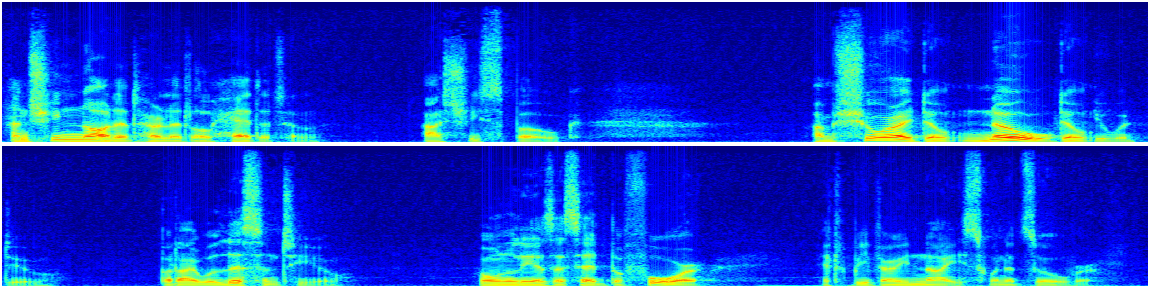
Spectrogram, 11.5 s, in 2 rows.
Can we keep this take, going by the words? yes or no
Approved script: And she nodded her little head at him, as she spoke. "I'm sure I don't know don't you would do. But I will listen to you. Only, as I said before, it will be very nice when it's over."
yes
